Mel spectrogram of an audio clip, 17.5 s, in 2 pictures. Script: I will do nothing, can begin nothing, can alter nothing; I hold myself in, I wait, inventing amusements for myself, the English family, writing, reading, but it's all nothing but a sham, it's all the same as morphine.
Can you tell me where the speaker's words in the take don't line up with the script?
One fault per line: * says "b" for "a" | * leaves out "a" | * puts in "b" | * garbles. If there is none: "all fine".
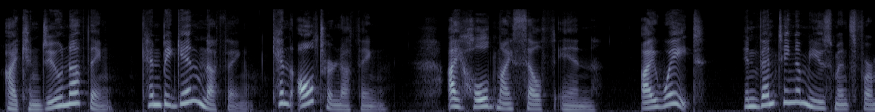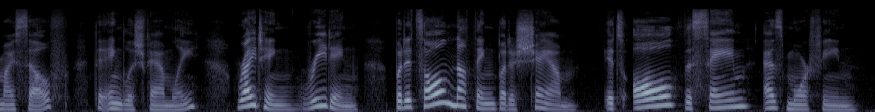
* says "can" for "will"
